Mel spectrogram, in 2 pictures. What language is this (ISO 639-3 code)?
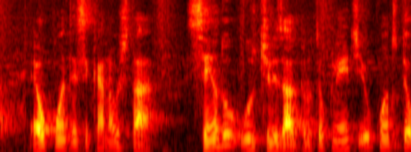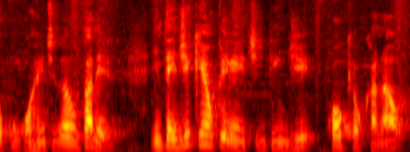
por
